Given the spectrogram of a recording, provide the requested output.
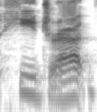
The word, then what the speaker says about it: Hydra: It's spelled Hydra in American. It's called Hydra.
